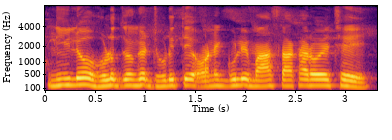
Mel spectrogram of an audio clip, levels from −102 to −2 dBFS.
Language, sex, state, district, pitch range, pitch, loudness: Bengali, male, West Bengal, Alipurduar, 155-170 Hz, 165 Hz, -15 LUFS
